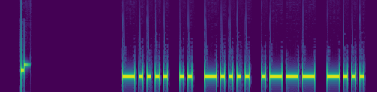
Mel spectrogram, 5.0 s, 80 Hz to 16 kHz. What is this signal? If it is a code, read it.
Morse code, heard as a keyed tone, about 22 wpm, 700 Hz. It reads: 6I6JB
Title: Five Challenging Letter-Number Combinations 22wpm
